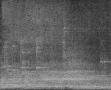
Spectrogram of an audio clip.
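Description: A youth string orchestra with guitar playing an ensemble piece, with sustained bowed notes; a low held note comes in about one and a half seconds in.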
